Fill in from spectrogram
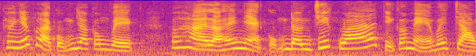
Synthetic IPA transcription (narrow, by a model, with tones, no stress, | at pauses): t̪ʰɨ˧ɲə˦˥t̚laː˨˩kʊ̰˧˥ŋ͡mzɔ˧kə˧wŋ͡mvi˨˩ək̚ | t̪ʰɨ˨˦ɦaː˧jlaː˨˩ɦa˧˥ɲaː˨˩kːʊ̰˧˥ŋ͡mɗəː˧nt͡ɕi˦˥ət̚kwaː˨˦t͡ɕḭ˧˥kɔ˨˦mɛ̰˧˨vəː˨˦jt͡ɕa˨˩wŋ͡m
